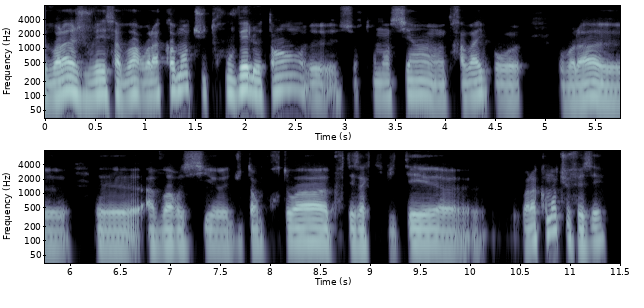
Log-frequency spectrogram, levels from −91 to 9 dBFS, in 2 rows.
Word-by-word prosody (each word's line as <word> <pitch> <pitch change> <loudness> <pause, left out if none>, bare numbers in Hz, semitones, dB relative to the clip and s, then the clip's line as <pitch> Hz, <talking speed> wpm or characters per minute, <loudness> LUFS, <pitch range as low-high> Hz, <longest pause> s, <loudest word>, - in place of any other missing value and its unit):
voilà, 100 +7 +7
je 95 -4 0
voulais 105 +3 +3
savoir, 105 +2 +2
voilà, 100 +2 +3
comment 130 +3 +2
tu 110 -6 -9
trouvais 120 +3 +5
le 110 -4 +4
temps, 130 +3 -3
heu, 95 +1 -4
sur 95 -1 -17
ton 95 -1 -6
ancien, 100 -2 -2
heu, - - -8
travail 100 +4 -1
pour, 85 -5 -3
heu, - - -12 0.3
pour - - -12
voilà, 90 +4 +3
heu, 80 -1 -2 0.3
heu, 80 -1 0
avoir 85 +1 0
aussi, 85 +2 -5
heu, 80 -1 -3
du 90 +3 -15
temps 85 +1 -4
pour - - -25
toi, 95 -1 +5
pour - - -23
tes 90 -1 -2
activités, 85 +1 -1
heu, 80 -2 -1 0.6
voilà, 95 +2 +1
comment 150 +8 -1
tu 110 - -7
faisais? 95 +3 -2
95 Hz, 195 wpm, -24 LUFS, 85-105 Hz, 0.6 s, voilà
